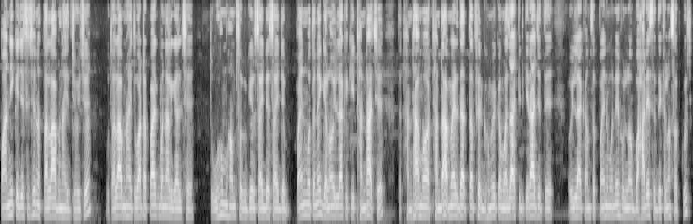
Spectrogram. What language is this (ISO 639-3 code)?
mai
